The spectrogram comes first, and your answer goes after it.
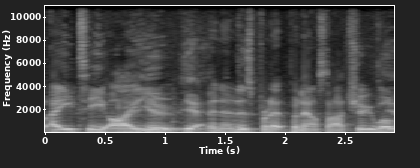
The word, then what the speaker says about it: Atiu: atu have you been you actually pronounce that very well a lot of people can't it's called atiu yeah and it is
